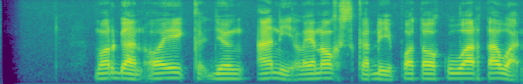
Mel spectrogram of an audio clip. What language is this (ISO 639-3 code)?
sun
